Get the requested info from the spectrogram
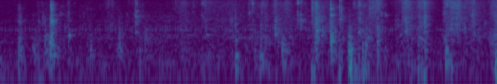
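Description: Chewing and lip-smacking of someone eating a sandwich on a soft bread roll: a string of short smacks and clicks, busier in the second half.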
